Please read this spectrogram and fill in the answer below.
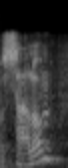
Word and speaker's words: Shalom: written by Yehoshua ben Menahem Shalom, or Salom, the way it's pronounced in Bosnian Ladino, which celebrate the memory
